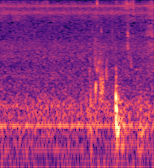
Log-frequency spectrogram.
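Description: Faint steady background hum, with a single short low knock near the end as an emptied drinking glass is set back down on the table.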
